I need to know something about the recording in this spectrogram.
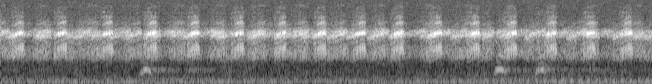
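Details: Frogs calling in rice paddies on an early-summer night before rice transplanting: rhythmic grating croaks pulse continuously, and a few lower, rising single calls stand out now and then.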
